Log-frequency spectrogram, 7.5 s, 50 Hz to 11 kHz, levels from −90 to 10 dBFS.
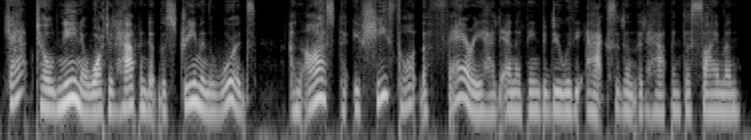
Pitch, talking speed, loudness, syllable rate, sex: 175 Hz, 245 wpm, -23 LUFS, 6.2 syllables/s, female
